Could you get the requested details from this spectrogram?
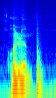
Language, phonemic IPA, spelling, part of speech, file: German, /oˈlʏmp/, Olymp, proper noun, De-Olymp.ogg
- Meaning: Olympus (mountain)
